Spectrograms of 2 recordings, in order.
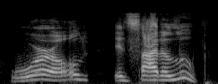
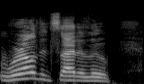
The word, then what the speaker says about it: Whorl Inside a Loop: He's the actor who I saw in World Inside a Loop. Is that how you pronounce it? That's correct. WHORL Inside A Loop. World Inside a Loop.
